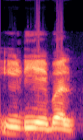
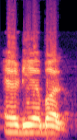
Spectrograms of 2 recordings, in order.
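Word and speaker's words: edible: बहुत सारे लोग इसको बोल जाते हैं ईडिएबल, जबकि राइट प्रोनाउंसिएशन इसका है एडिएबल।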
